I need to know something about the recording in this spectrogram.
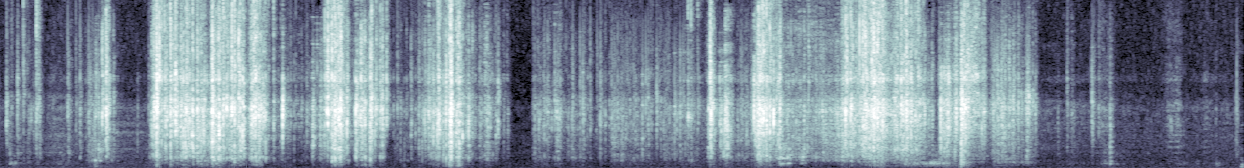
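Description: Plastic shrink wrap crinkling and tearing as it is pulled off a new skateboard deck, in two long spells with a short lull between them.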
